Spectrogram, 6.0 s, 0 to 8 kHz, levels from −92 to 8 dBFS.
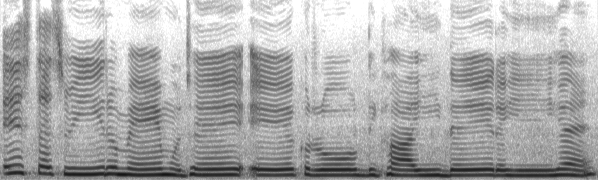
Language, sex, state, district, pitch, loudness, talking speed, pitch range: Hindi, female, Madhya Pradesh, Katni, 245 Hz, -10 LUFS, 100 wpm, 235-265 Hz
